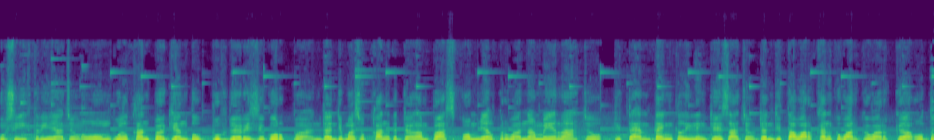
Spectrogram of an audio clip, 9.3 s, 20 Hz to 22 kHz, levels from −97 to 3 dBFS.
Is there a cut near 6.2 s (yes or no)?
yes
